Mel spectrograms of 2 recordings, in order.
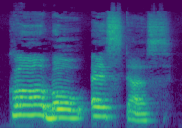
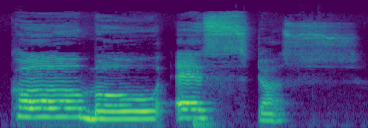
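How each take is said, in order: First: It is said at the fastest pace. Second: It is said at a slower pace.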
